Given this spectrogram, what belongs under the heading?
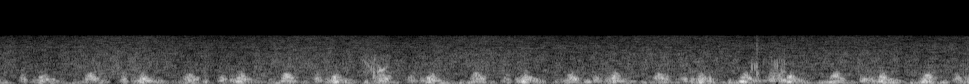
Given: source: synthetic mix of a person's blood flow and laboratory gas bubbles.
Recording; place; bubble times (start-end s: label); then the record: Doppler ultrasound of blood flow; precordium
3.62-3.90 s: bubbles
7.08-7.15 s: bubbles
7.49-7.88 s: bubbles
8.58-8.77 s: bubbles
From the record:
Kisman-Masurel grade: 121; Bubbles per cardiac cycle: 1 to 2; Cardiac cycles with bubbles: 10 to 50%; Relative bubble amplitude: barely perceptible (0.100 to 0.250); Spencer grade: 2 (many but less than half of the cardiac periods contain bubble signals, singularly or in groups); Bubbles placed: only in the low amplitude regions of the cardiac cycle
